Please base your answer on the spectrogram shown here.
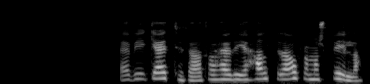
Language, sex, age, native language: Icelandic, female, 40-49, Icelandic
